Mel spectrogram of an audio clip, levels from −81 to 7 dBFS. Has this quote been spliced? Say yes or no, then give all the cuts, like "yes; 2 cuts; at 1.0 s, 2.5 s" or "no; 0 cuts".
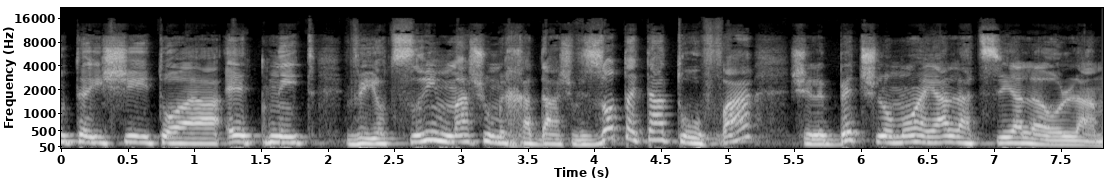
no; 0 cuts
